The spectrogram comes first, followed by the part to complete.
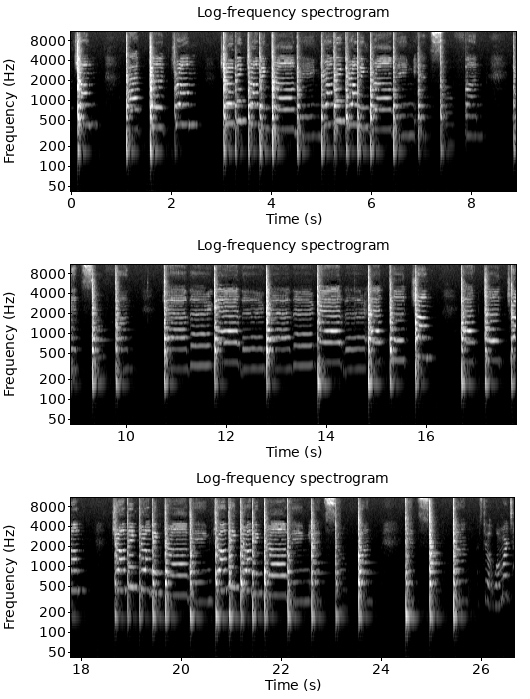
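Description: A woman singing a simple children's drumming song while beating a djembe with her hands in a steady rhythm, the drum strokes landing on the beats of each line, with a few short breaks between phrases.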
